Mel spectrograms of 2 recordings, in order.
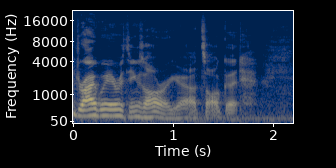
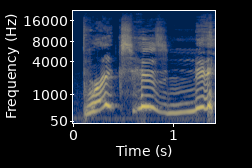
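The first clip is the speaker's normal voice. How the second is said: higher, louder words broken by laughter; laughing while talking; 9 semitones higher, 7 dB louder, slower than usual. Real, not acted. Teacher telling his class about the broken knee, laughing. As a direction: get the words out through laughing.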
